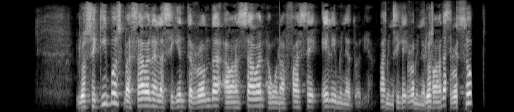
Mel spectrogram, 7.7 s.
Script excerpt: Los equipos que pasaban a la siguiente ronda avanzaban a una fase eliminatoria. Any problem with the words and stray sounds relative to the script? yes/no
yes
